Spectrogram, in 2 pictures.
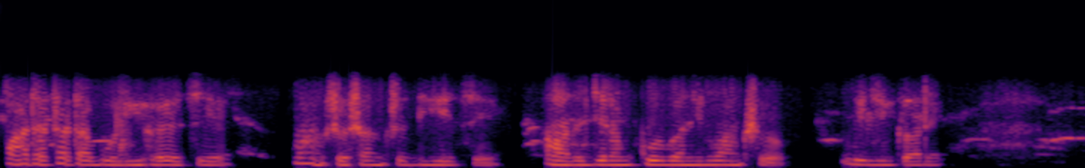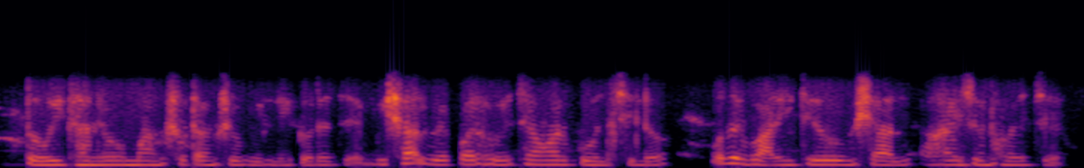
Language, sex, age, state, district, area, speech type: Bengali, female, 45-60, West Bengal, Dakshin Dinajpur, urban, conversation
